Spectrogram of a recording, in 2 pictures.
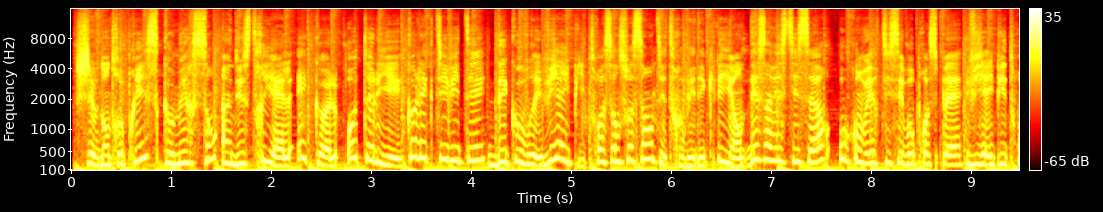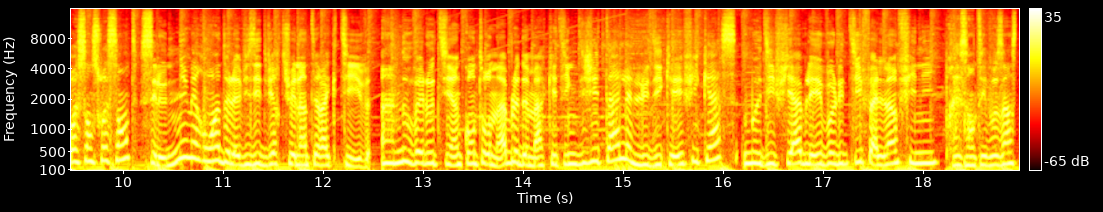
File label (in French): spot; vip 360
